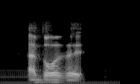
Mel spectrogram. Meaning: first-person singular future of abreuver
- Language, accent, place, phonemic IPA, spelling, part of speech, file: French, France, Lyon, /a.bʁœ.vʁe/, abreuverai, verb, LL-Q150 (fra)-abreuverai.wav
